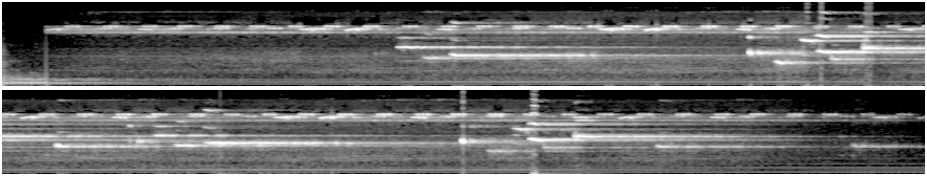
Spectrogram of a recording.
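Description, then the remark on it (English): A Kauaʻi ʻōʻō sings a series of clear, hollow whistled notes in short repeated phrases, set against a steady high chirring of insects throughout; no one speaks. “And here, the sounds of the Kawaio bird.”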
